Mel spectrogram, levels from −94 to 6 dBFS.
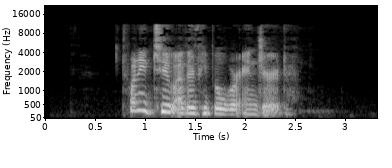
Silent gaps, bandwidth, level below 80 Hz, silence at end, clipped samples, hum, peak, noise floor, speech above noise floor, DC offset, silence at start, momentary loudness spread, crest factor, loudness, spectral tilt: none; 11.5 kHz; -66 dBFS; 0.85 s; under 0.1%; none; -2 dBFS; -73 dBFS; 55 dB; under 0.1%; 0.75 s; 9 LU; 18 dB; -18 LUFS; -4.5 dB/octave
